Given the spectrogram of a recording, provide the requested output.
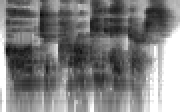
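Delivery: slow, lightly voiced mad doctor orders; commanding doctor. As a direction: give the order like a mild mad scientist. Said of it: "he instructed the Mungers".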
